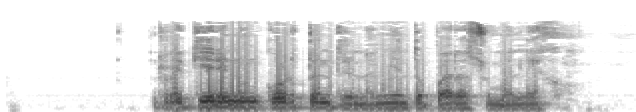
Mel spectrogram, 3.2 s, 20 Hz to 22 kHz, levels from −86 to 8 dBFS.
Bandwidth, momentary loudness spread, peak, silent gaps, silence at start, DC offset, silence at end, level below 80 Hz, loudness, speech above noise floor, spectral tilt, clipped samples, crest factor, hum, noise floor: 11.5 kHz; 13 LU; -4 dBFS; none; 0.8 s; under 0.1%; 0.35 s; -48 dBFS; -21 LUFS; 56 dB; -5 dB/octave; under 0.1%; 20 dB; none; -77 dBFS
